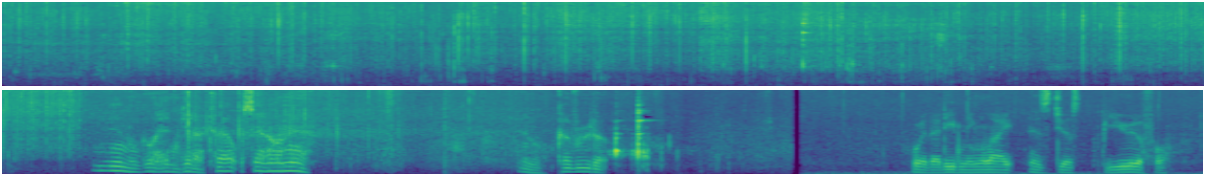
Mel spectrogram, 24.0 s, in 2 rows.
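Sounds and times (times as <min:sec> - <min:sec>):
potatoes and onions sizzling in a pan: 0:00.0 - 0:17.4
metal spatula scraping and clicking: 0:07.0 - 0:09.0.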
